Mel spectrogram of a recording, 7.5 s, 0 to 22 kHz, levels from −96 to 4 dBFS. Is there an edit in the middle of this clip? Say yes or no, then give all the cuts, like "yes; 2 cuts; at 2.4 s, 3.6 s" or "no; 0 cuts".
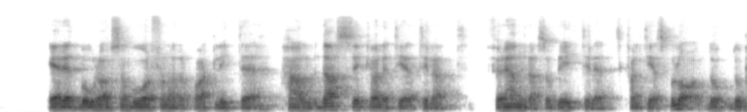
no; 0 cuts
